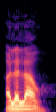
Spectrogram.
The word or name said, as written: alalau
